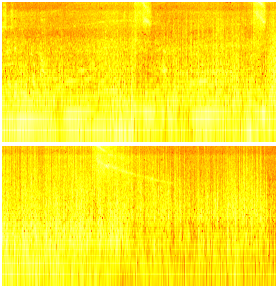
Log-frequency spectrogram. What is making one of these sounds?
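Tyres roar on a road at speed.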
